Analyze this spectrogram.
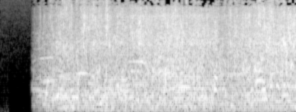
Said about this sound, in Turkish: Deniz bisikletleri toplanmış, birbirine bağlanmış ve çekiliyor.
